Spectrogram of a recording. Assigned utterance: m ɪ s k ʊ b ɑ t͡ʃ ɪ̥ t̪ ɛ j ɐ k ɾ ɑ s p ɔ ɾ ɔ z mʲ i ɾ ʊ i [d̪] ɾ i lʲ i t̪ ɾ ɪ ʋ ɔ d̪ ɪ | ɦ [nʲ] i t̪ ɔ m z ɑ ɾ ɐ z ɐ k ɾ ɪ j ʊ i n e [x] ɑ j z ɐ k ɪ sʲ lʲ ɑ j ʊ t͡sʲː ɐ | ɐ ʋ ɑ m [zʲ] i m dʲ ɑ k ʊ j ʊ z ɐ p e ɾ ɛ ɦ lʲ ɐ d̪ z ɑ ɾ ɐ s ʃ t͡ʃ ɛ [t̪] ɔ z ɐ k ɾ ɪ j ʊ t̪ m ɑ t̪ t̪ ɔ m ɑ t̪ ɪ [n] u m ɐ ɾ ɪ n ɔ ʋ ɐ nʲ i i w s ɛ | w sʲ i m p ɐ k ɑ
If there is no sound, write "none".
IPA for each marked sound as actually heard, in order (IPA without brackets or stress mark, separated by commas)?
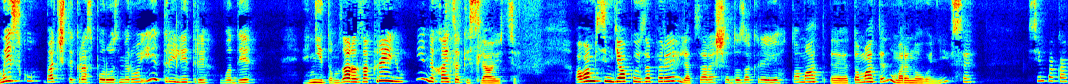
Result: t̪, nʲ, x, sʲ, d̪, n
